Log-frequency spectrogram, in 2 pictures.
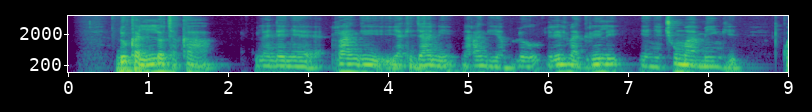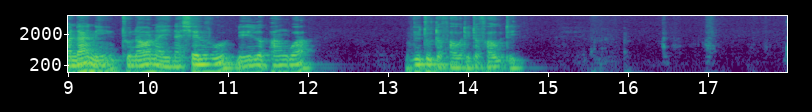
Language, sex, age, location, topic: Swahili, male, 25-35, Kisumu, finance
